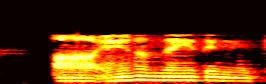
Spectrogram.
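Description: A monk's low male voice, after a short pause, intoning a long drawn-out syllable at a steady, level pitch in the chanted manner of Pali recitation during a Buddhist sermon.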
